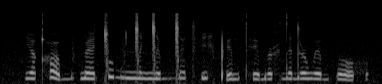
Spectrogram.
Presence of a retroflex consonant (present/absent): present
